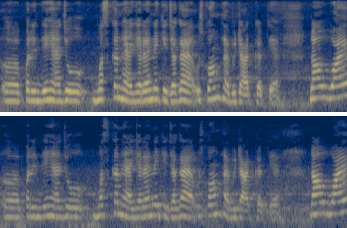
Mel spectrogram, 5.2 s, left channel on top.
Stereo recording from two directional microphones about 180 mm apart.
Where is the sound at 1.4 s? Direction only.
45° left (ahead or behind).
